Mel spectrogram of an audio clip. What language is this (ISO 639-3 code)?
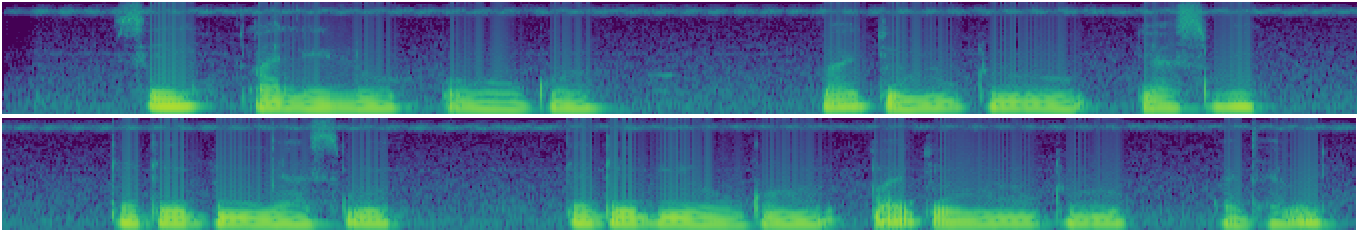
yor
